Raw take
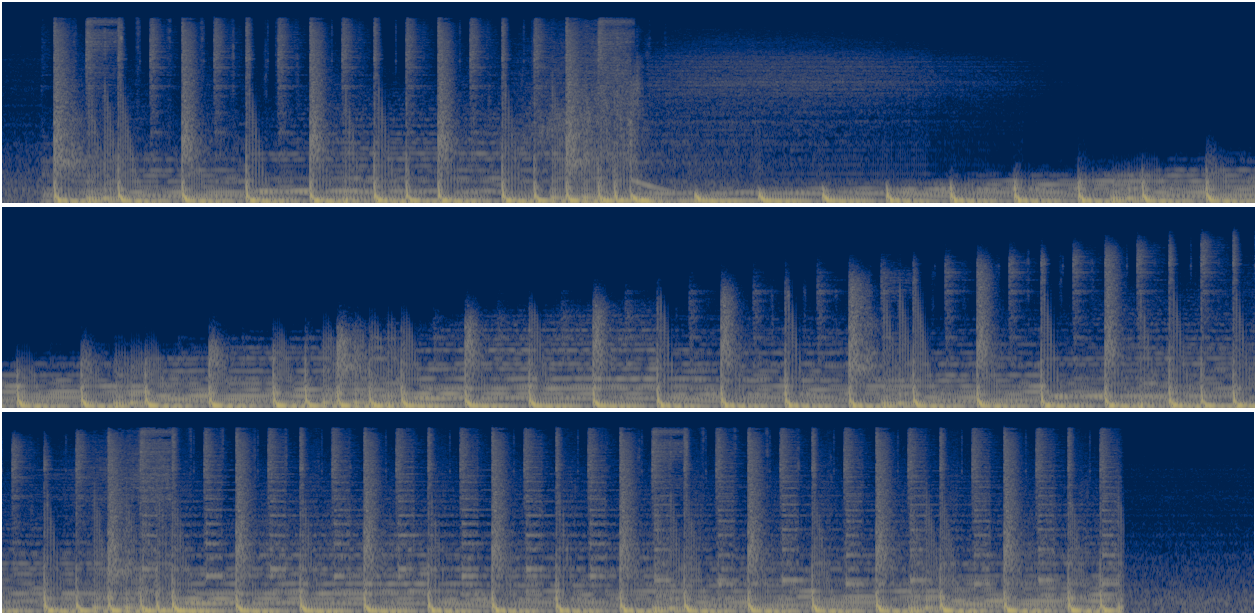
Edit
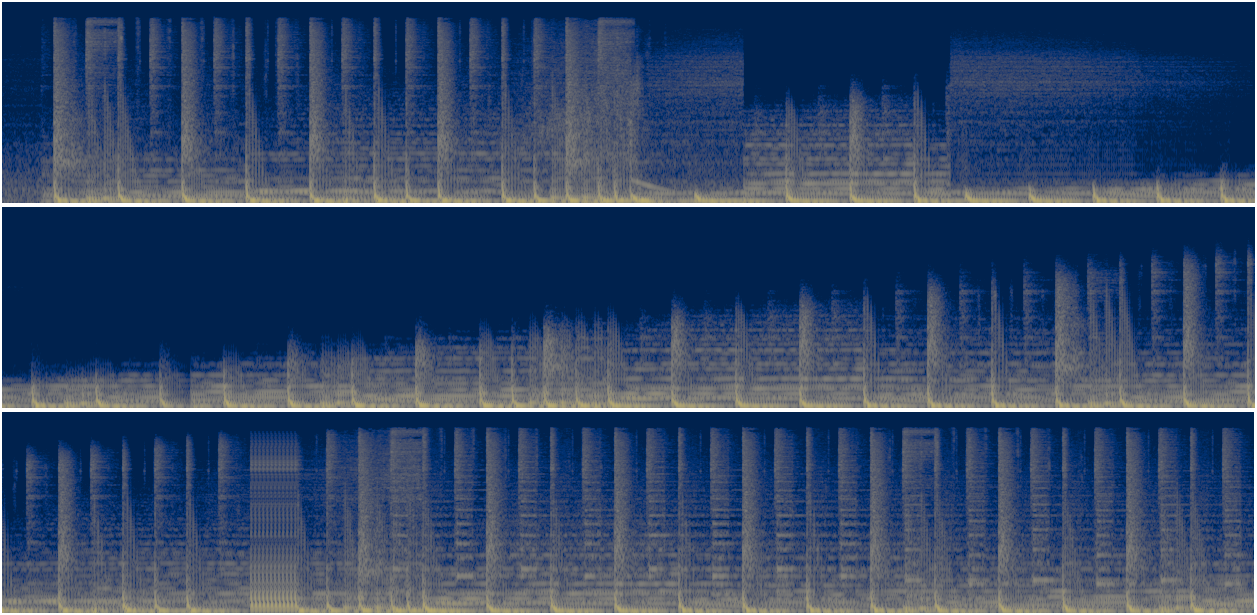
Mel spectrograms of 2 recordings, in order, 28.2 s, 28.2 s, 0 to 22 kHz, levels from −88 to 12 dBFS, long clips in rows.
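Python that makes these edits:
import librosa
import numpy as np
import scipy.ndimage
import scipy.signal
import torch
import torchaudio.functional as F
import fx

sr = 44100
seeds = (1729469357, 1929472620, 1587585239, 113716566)

y = fx.edit(x, sr, fx.fade_out_to(start_s=8.94, length_s=0.33, floor_db=-21.0),
    fx.duplicate(start_s=13.04, length_s=1.55, to_s=5.57),
    fx.stutter(start_s=19.11, slice_s=0.03, count=12), tone=tone)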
